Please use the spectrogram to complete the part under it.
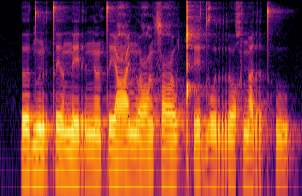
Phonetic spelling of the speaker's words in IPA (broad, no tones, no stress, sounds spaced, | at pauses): ə d̪ ũ r t̪ e ə̯ n̪ e r n œ̃ t̪ e ʕ e n o ʕ ũ s ʕ o ǃʼ e d o r o χ n̪ ɑ r t̪ʰ u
